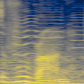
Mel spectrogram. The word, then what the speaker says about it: Vurawn: refer to me to the closest thing in your language to my name it's Von V okay Admiral yes okay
